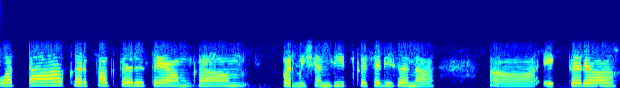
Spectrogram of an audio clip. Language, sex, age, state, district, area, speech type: Goan Konkani, female, 30-45, Goa, Tiswadi, rural, conversation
